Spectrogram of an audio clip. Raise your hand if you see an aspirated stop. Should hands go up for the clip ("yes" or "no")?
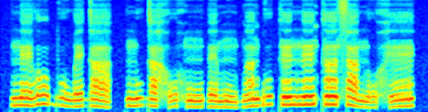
no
